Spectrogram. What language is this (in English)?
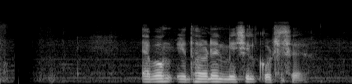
Bangla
